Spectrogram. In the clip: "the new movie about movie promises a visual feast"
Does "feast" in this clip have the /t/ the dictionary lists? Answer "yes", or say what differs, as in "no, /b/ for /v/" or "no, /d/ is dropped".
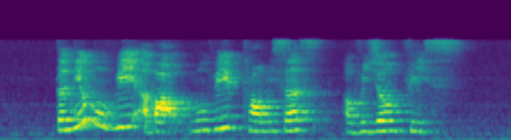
no, /t/ is dropped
